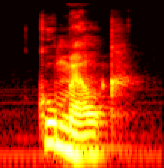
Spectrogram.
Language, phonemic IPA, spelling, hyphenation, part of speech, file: Dutch, /ˈku.mɛlk/, koemelk, koe‧melk, noun, Nl-koemelk.ogg
- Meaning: cowmilk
